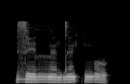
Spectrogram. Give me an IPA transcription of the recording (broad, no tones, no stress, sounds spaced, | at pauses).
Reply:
z e lː ɛ̃ d ɛ̃ k ŋ o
